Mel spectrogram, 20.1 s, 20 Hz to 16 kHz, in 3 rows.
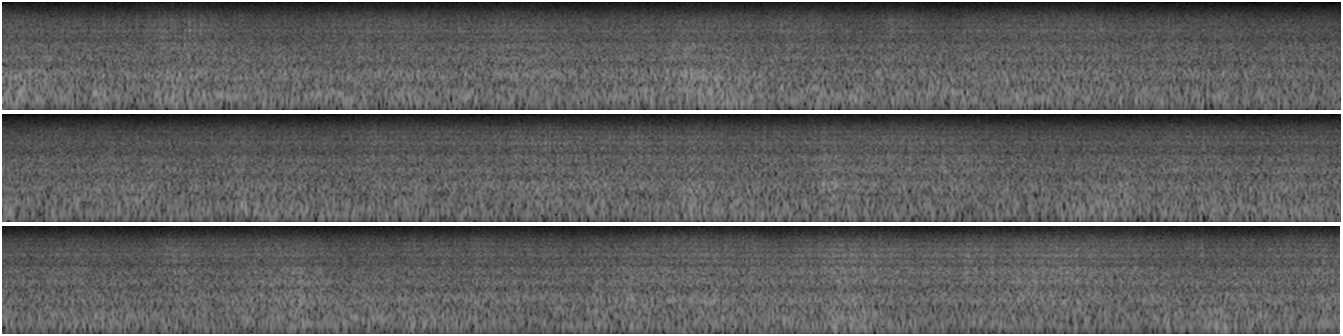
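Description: Tall single-jet fountain shooting water about 25 metres high, with a steady rush of spray falling back into its basin.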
